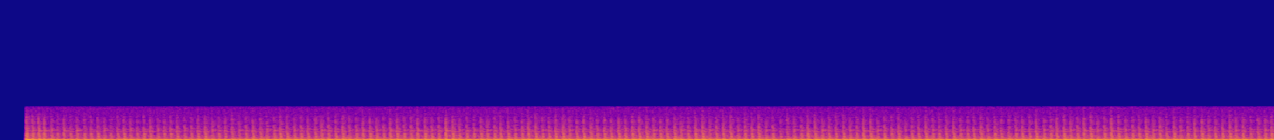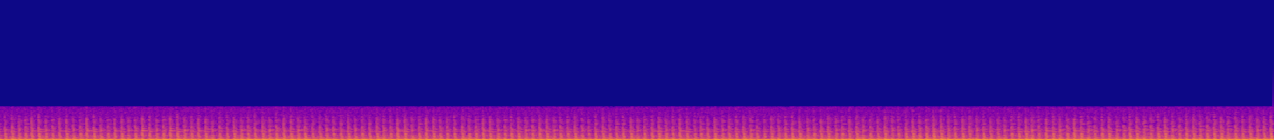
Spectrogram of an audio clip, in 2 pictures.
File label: taps with drum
